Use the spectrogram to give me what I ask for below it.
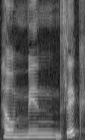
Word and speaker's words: helminth: I was like, helminthic therapy, the eating Helminth worms. Therapy. How do you say it? Helminth therapy. Helminth therapy. There's a Helminth with a TH.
